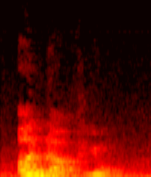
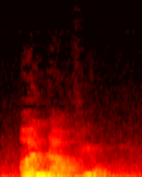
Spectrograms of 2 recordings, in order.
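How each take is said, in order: First: An n sound links the two words together. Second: An n sound links the two words together.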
